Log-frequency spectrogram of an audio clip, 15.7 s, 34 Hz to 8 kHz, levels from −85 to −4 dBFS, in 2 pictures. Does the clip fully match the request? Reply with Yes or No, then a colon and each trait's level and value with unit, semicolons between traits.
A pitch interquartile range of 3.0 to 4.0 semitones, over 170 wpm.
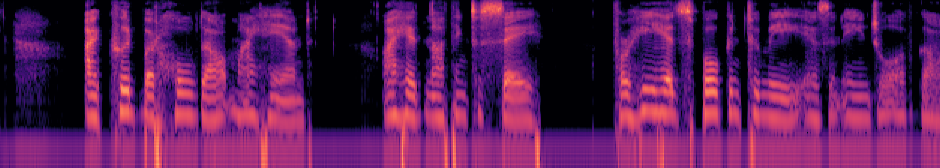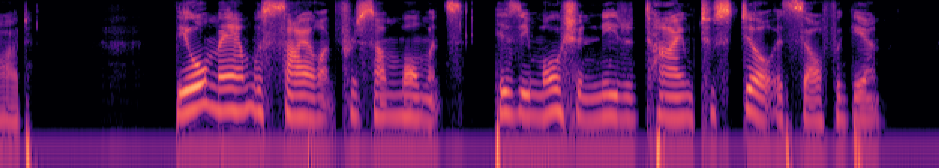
No: average, 3.3 semitones; average, 150 wpm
